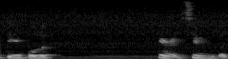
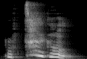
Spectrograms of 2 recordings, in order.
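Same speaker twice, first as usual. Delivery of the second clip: high, loud incantation; urgent spell cry; 6 semitones higher, 9 dB louder than usual. A narrator's reading. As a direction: shout the spell on instinct. Harry casts a shield spell.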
